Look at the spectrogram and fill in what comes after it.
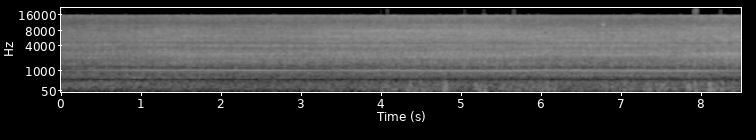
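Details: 1997 BMW 540i M62 V8 idling with fast light metallic chatter and a steady whine; owner suspects timing chain rattle, not confirmed.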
